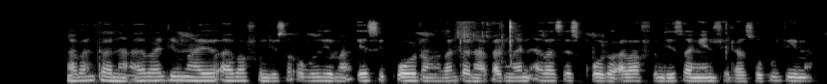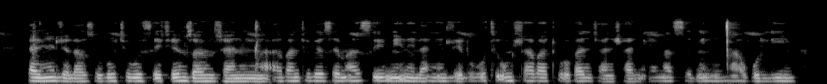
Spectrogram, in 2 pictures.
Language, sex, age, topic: North Ndebele, female, 18-24, education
